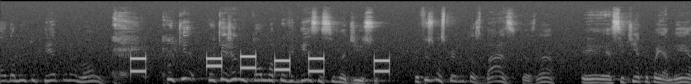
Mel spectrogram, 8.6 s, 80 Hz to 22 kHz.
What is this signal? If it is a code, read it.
DTMF, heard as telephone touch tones, dialled by machine, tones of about 190 ms. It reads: 2 0942 1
